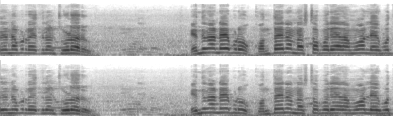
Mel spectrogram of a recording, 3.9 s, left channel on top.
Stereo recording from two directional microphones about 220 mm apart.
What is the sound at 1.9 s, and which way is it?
Speech, 5° right (ahead or behind).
